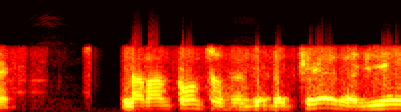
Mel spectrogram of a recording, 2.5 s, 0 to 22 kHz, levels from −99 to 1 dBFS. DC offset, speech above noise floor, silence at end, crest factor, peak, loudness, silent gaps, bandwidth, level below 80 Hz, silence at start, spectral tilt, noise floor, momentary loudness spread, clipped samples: under 0.1%; 31 dB; 0 s; 18 dB; -2 dBFS; -20 LUFS; none; 4.7 kHz; -74 dBFS; 0 s; -7 dB/octave; -50 dBFS; 7 LU; under 0.1%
